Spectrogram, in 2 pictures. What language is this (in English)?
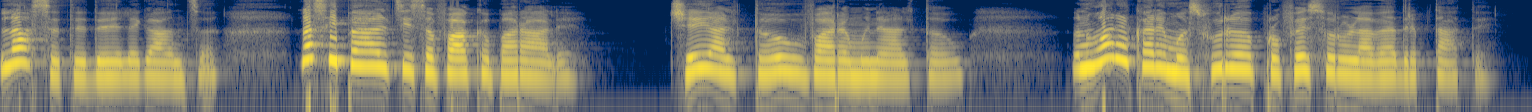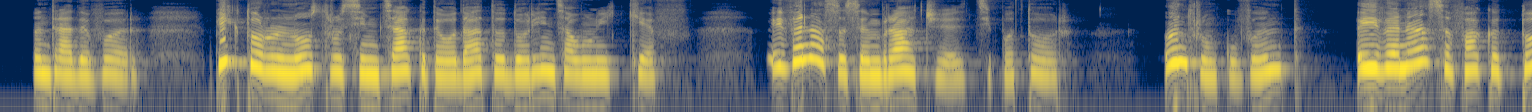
Romanian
